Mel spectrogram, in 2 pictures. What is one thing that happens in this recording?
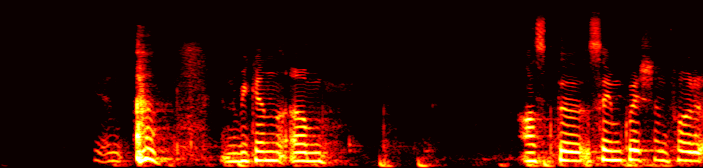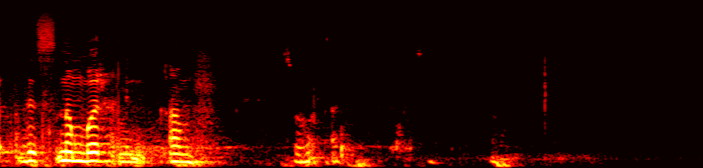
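A young man lectures calmly, close by.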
